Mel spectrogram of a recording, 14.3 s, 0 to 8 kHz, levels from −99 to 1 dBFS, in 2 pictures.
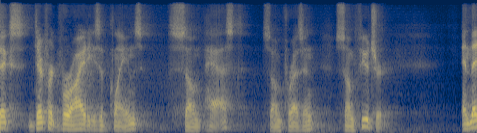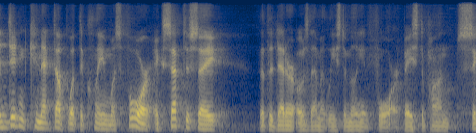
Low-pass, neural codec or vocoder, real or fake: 7.2 kHz; codec, 16 kHz, about 1 kbps, DyCAST, with the encoder's durations; fake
